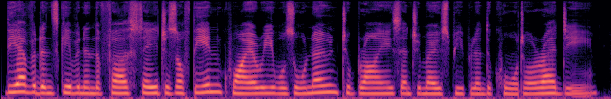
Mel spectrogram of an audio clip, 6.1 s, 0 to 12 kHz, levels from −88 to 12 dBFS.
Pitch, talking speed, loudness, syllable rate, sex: 200 Hz, 225 wpm, -19 LUFS, 5.9 syllables/s, female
